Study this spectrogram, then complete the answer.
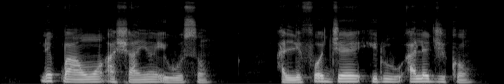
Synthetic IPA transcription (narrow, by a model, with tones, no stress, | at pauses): nĩ˦k͡pa˦˨a˨w̃ɔ̃˧ʔa̰˨ʃa˨j̃ã˧ḭ˨wo˨sã˨ | a˨le˨˦fɔ˦d͡ʒɛ˦i˧ɾu˦a˦lɛ˦d͡ʒi˦˨kã˨˧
